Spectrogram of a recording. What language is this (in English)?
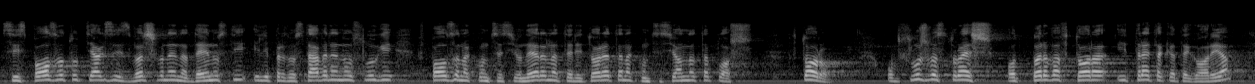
Bulgarian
